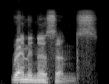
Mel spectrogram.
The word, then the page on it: reminiscence: British English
